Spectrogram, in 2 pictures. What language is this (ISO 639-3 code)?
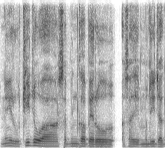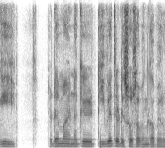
snd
